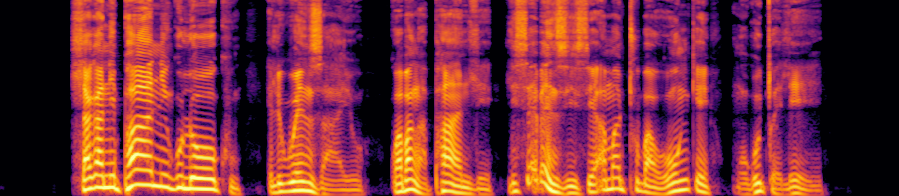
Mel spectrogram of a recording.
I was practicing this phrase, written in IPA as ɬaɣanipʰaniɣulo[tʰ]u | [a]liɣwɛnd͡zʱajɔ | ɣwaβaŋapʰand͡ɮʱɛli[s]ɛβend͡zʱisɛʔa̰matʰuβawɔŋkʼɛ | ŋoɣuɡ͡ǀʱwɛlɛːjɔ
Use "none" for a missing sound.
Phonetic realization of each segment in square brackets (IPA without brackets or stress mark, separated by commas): kʰ, e, s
